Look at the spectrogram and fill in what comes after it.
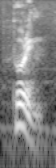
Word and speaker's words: Purim: Purim.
